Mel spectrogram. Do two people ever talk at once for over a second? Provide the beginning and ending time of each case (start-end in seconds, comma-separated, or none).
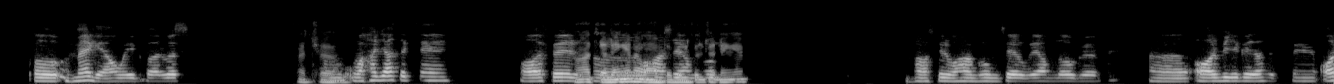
5.8-7.2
